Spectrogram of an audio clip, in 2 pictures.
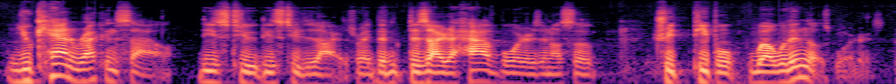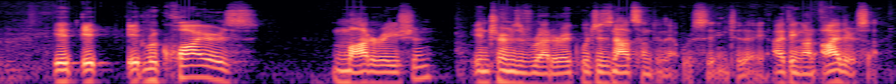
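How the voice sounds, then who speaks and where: A young man, a student panelist, making measured points in a panel discussion. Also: fairly low pitch.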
